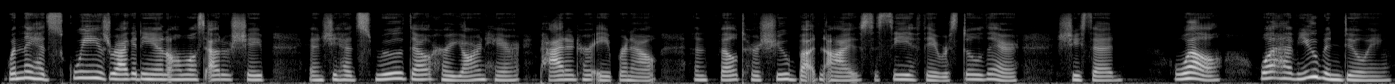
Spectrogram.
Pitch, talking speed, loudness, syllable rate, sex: 225 Hz, 185 wpm, -21 LUFS, 4.7 syllables/s, female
